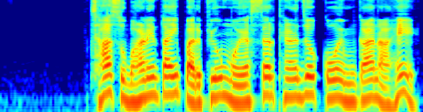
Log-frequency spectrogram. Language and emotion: Sindhi, neutral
